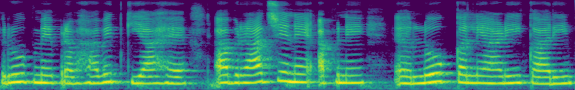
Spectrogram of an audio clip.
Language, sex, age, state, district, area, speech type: Hindi, female, 18-30, Madhya Pradesh, Gwalior, urban, spontaneous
